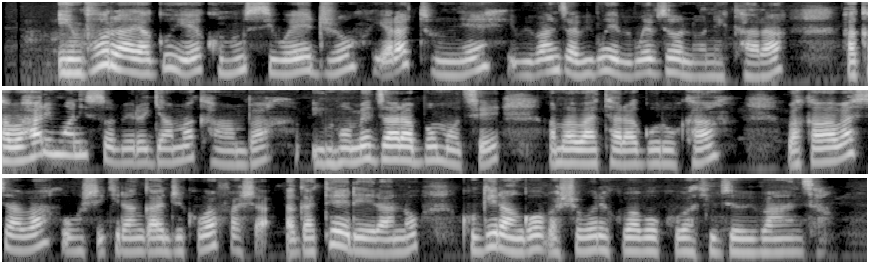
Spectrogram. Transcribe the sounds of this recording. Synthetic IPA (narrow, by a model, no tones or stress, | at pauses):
iɱvuɾajaɡuje̞kʰumuːnsiwe̞ːd͡ʒo̞jaɾatʰumɲe̞iβiβaːnzaβimŋe̞βimŋe̞vjo̞ːno̞ne̞kʰaɾahakaβaɦaɾimŋo̞niso̞me̞ɾo̞ɾɟaːmakʰaːmba | imhome̞zaːɾabo̞mo̞t͡se̞amaβataɾaɡuɾukʰa | βakaβaβasaβauβuʃikiɾaŋɡaːnd͡ʒikuβafaʃa̰ːɡate̞ɾe̞ɾano̞kuɡiɾaŋɡo̞βaʃo̞βo̞ɾe̞kuβaβo̞kʰuβakʰivjo̞βiβaːnza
